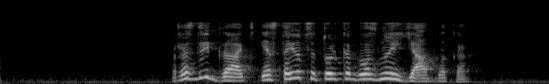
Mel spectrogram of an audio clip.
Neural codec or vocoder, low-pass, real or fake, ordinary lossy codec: codec, 16 kHz, 8 kbps, FreqCodec, smaller model; 7.2 kHz; fake; none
